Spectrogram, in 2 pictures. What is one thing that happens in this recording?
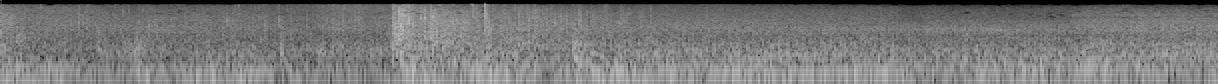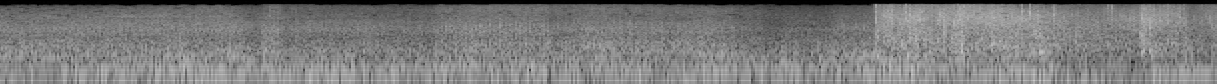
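Tyres skid and rumble over grass and dirt.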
